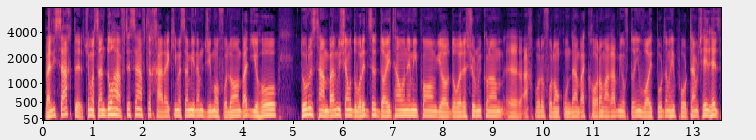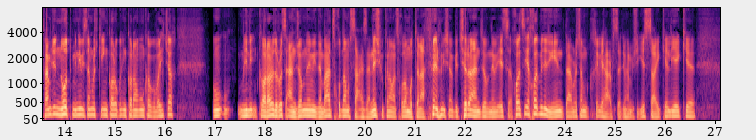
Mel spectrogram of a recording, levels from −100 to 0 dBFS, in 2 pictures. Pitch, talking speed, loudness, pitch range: 130 Hz, 200 wpm, -17 LUFS, 120-140 Hz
